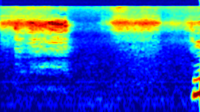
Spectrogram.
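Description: A knitted garment panel rubbed and slid across a table by hand: two brief rustles, the second about a second in.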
